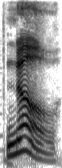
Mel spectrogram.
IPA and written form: nəʊ (no)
